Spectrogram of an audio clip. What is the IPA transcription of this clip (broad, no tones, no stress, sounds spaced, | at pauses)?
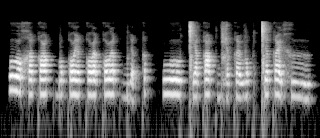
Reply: o χ ɯ q o q b u q w i q w ɯ q w ɯ q b i q | w o ǀ e q a q d͡ʑ o q i v u q ǀ i q e x ɯ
